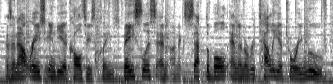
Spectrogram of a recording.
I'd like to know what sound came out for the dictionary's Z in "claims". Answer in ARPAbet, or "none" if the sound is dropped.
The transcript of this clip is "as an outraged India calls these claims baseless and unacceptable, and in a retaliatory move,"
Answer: Z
